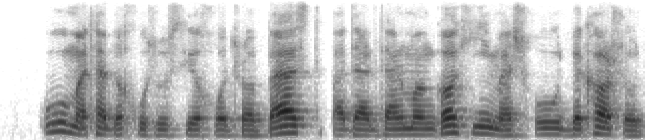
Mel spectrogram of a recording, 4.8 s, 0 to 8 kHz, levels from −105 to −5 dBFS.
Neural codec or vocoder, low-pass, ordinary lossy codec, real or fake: none; 7.2 kHz; Opus, 32 kbps; real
